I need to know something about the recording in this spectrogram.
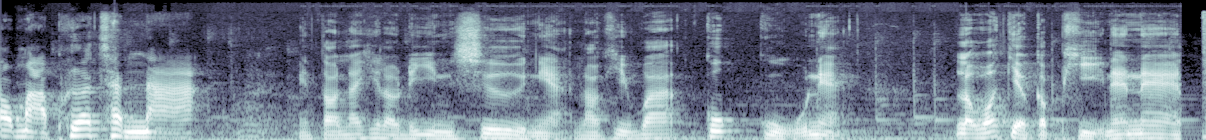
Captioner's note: ghost sound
